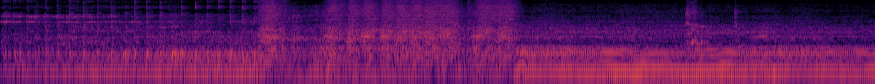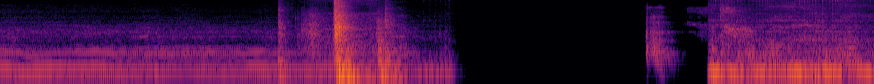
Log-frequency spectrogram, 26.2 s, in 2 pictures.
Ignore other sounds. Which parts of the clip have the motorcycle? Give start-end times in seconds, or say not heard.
0.0-19.9, 23.7-26.2.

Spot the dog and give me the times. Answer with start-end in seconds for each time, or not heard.
not heard.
